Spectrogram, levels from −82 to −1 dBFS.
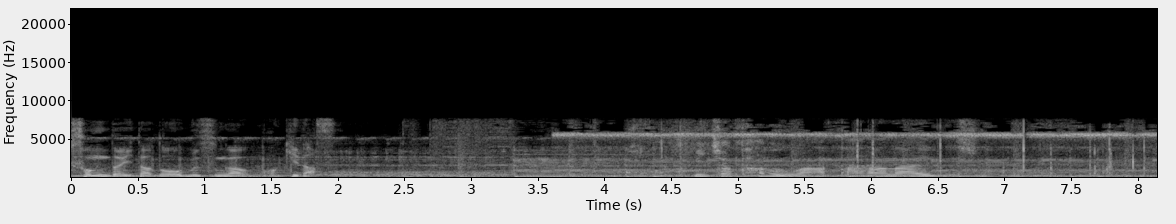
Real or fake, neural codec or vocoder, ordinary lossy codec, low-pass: real; none; none; none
